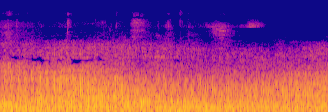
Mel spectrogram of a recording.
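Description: Helicopter flying overhead: a steady, even drone of rotor and engine noise.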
